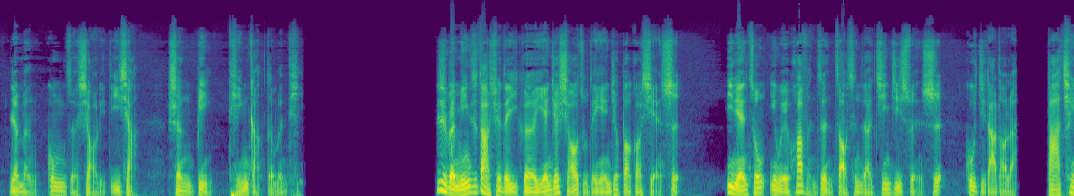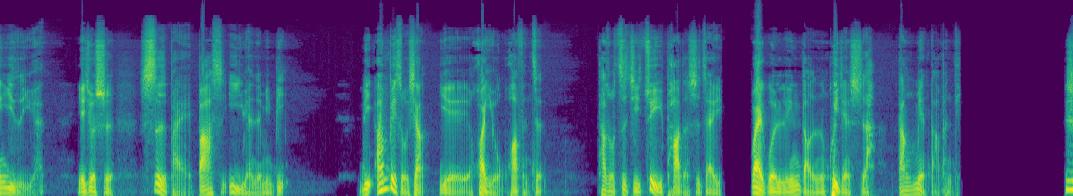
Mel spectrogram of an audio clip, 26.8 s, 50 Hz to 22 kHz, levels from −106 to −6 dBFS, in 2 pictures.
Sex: male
